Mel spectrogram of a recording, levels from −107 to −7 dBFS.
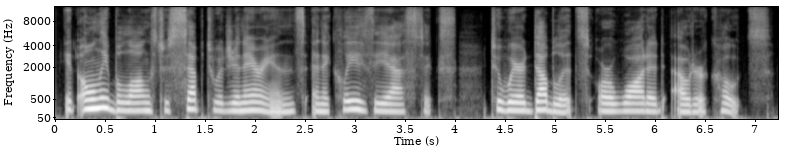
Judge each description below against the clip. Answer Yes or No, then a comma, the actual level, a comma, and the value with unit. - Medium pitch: No, high, 195 Hz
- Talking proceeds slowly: Yes, slow, 115 wpm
